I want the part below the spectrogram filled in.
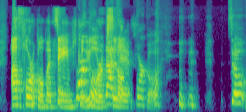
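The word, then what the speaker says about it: Forkle: I say his name right is it Mr farle a forkel but same it forl so for the very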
